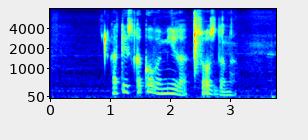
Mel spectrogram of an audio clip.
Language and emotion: Russian, neutral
